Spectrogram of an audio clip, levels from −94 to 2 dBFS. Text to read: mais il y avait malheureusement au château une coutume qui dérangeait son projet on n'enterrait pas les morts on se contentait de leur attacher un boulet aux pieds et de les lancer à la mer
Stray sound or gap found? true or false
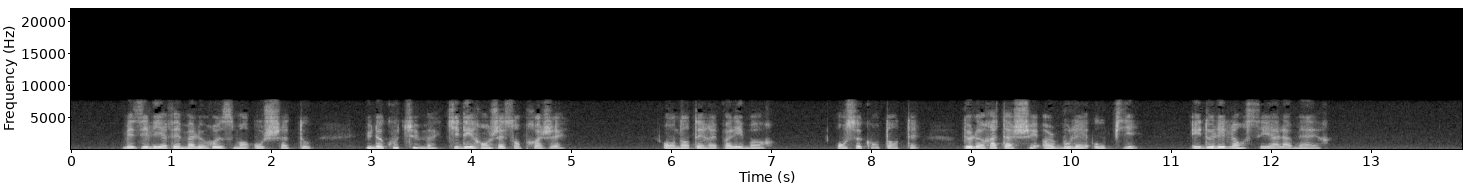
false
